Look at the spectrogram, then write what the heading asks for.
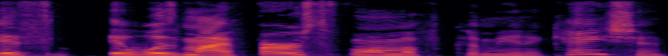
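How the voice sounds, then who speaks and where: A loud, high-pitched woman's voice with a bright, sharp tone, dry and close with no echo, on a very clean recording with a silent background. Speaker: talk show host and domestic violence survivor. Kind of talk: personal testimony and advice monologue. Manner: voice rises when excited.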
